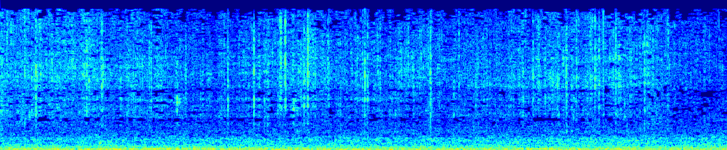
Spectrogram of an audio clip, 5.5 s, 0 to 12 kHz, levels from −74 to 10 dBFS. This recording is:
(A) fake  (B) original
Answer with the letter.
B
